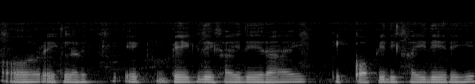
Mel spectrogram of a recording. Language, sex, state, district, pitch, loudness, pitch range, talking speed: Hindi, male, Uttar Pradesh, Budaun, 115 Hz, -35 LUFS, 110-120 Hz, 190 wpm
